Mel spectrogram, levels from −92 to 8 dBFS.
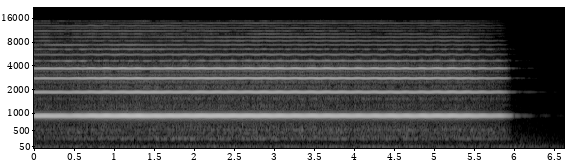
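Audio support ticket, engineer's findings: Music clip reviewed; no faults found. No action required.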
